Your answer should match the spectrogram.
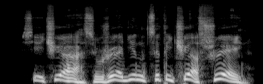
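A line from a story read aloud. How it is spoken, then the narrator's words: Exclamation. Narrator (Russian): воскликнул он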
